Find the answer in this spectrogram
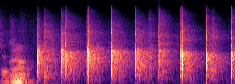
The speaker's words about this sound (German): Du darfst ruhig klatschen.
